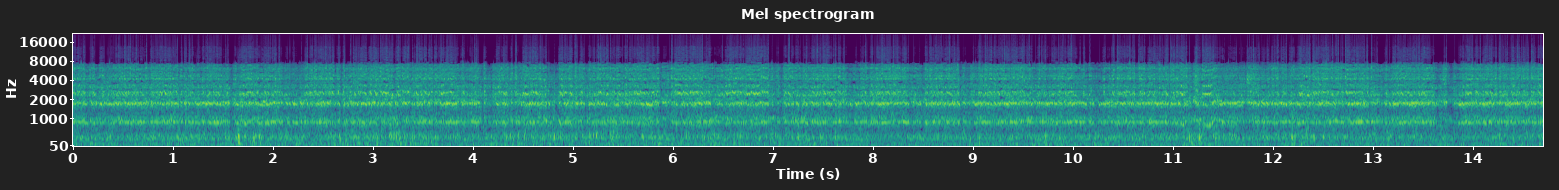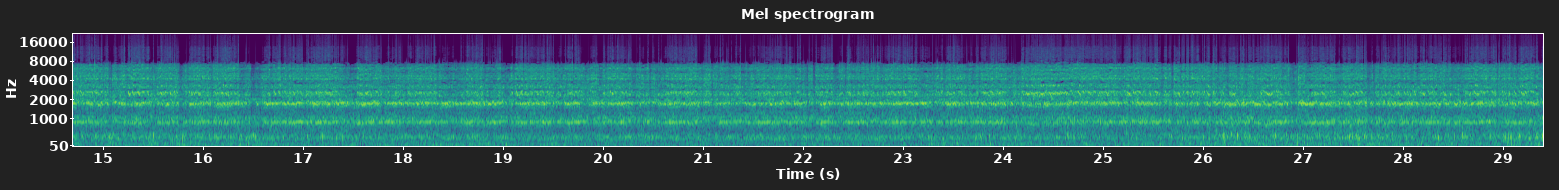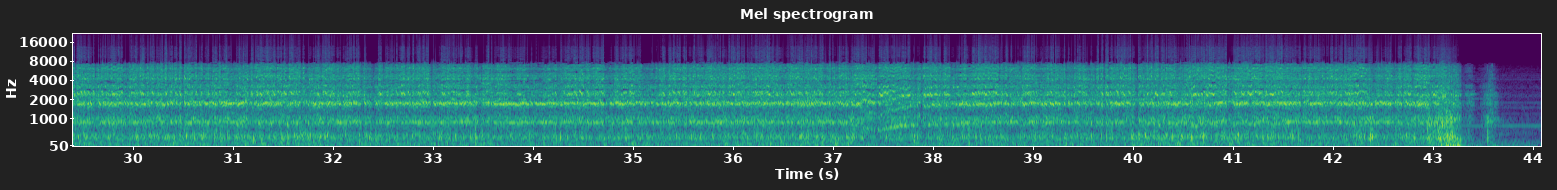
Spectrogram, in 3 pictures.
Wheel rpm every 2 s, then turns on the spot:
230, 230, 230, 240, 230, 230, 240, 230, 240, 240, 230, 230, 230, 230, 230, 240, 230, 230, 200, 230, 230, 150.
none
